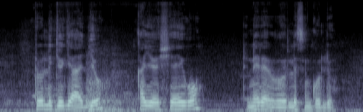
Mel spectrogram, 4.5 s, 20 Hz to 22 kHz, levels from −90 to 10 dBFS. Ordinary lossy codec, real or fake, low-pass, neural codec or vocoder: none; fake; 19.8 kHz; vocoder, 48 kHz, 128 mel bands, Vocos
